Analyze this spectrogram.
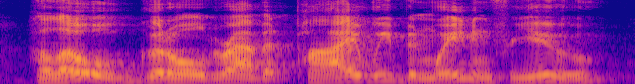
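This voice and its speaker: A man puts on a gruff character voice, pitched fairly high, with fairly even intonation. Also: moderate pace. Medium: read story.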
